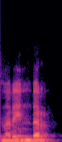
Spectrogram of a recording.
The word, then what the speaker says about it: Narendra: Then Sri Ramakrishna is telling giving the example of Narendra. Why? Narendra. So Ramakrishna used to pronounce the name of Narendra as Narendar.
